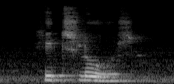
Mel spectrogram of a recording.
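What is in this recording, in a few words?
"gitch luxh", Zapotec, Díaz Ordaz; barba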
